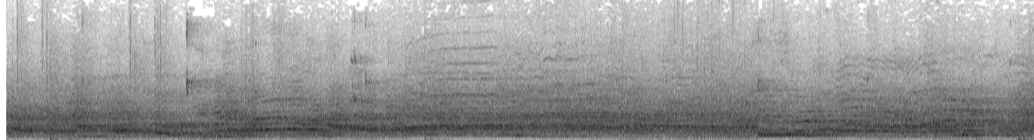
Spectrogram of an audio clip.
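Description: Basketball game sound in a gym hall: a ball bouncing on the court, with a steady din of crowd voices and shouts from the stands.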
